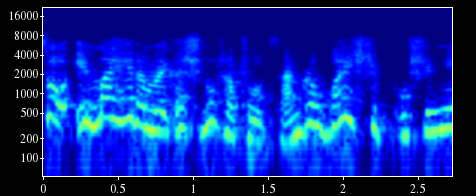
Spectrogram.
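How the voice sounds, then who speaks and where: This woman speaks at a very fast pace, her pitch swinging very widely. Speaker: panelist. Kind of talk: panel discussion.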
